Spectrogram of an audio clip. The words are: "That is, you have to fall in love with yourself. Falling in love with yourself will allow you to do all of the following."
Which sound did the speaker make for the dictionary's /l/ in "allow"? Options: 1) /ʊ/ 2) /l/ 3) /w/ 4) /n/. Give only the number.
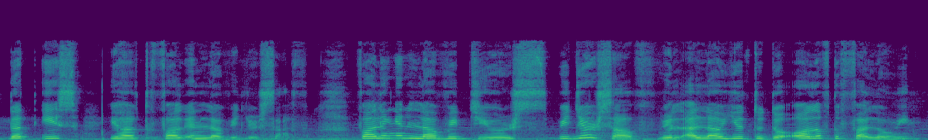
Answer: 2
